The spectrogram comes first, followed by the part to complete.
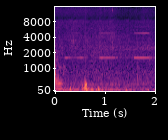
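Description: A vehicle's reversing alarm beeping: short high beeps, evenly spaced at about three a second. A single low thump comes about half a second in.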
